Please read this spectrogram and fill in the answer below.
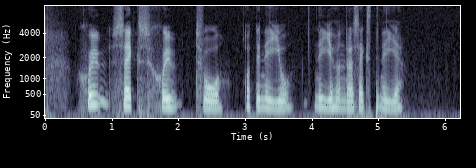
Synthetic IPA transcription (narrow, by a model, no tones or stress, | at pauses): ɧʉ̟ːsɛksɧʉ̟ː | t̪ʰv̥oː | ʔɔt̪ːɪniːʊ | niːʊɦɵnd̪ɾasɛkst̪ɪniːʊ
